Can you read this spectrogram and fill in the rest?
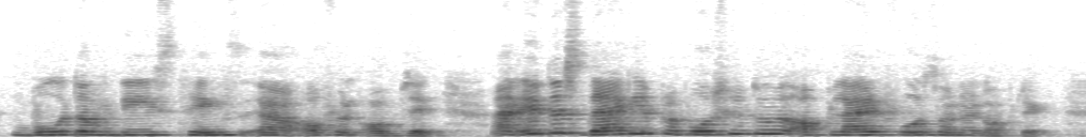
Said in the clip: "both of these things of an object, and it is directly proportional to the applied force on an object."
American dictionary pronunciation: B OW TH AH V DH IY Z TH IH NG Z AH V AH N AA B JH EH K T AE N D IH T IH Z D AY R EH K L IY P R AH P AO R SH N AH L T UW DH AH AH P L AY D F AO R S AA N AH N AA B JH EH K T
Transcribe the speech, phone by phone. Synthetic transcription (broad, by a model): B OW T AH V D IY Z T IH NG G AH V AH N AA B JH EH K T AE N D IH T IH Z D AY EH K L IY P R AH P AO R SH AH N T UW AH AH P L AY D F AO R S AA N AH N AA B JH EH K T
